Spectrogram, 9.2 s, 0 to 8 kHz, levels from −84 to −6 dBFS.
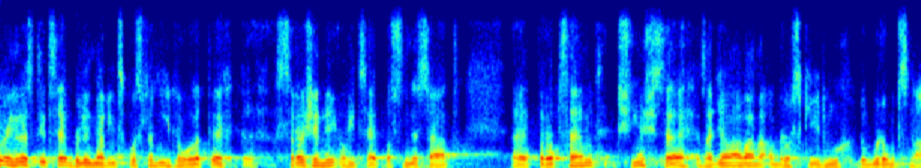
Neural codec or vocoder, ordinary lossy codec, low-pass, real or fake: codec, 16 kHz, 2 kbps, FreqCodec, smaller model; Opus, 16 kbps; 7.2 kHz; fake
